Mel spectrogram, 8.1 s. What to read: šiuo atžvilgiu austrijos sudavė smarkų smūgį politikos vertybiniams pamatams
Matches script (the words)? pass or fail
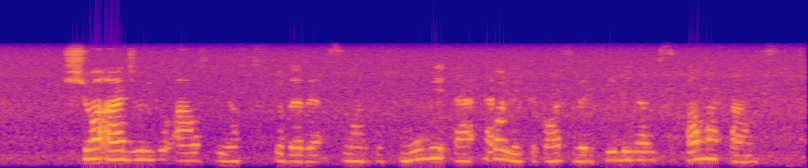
pass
